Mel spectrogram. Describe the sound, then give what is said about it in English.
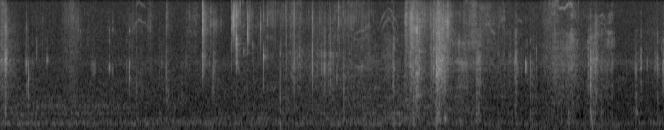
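Someone eats fresh fries: soft, faint crunching and wet chewing with many small bites and squishes, no talking. “I know you'll never say no to fries. I'm pretty sure they're fresh. No, they taste fresh.”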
